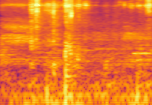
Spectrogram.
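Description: Faint rustling of paper packing and a few light taps against a cardboard bike box as a hand reaches into it.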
